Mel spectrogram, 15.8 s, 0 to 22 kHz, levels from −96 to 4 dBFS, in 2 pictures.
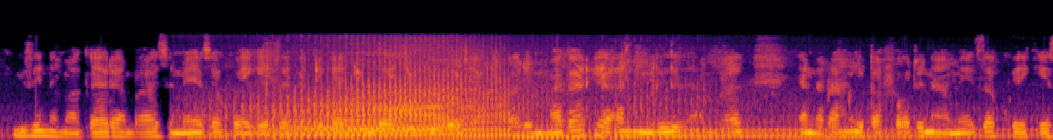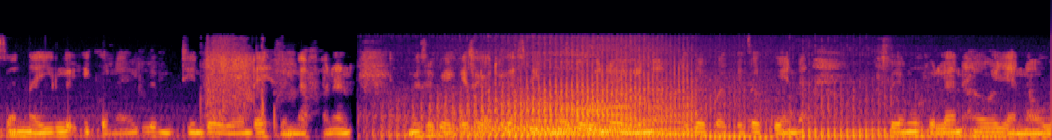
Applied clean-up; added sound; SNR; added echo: none; Motorcycle; 2 dB; none.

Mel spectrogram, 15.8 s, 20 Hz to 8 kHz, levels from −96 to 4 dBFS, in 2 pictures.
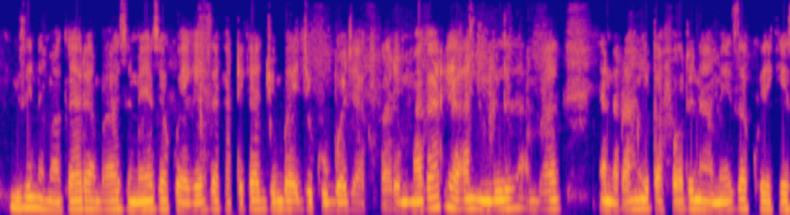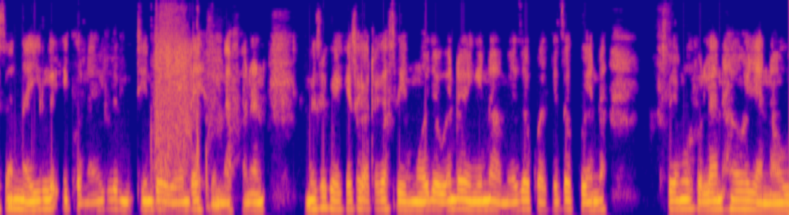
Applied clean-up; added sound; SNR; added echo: none; none; none; none.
